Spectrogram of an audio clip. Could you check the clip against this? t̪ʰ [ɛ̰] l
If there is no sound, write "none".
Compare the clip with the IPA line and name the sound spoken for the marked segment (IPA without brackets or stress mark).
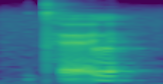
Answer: ɛ̰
